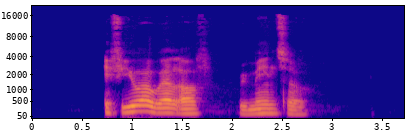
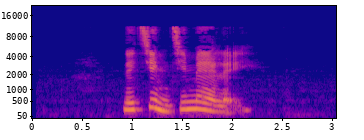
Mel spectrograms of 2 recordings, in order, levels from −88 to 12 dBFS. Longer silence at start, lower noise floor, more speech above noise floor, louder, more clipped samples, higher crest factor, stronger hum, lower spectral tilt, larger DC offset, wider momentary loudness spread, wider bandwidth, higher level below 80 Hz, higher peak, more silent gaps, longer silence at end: second, 0.7 s vs 0.9 s; first, -86 dBFS vs -65 dBFS; first, 66 dB vs 42 dB; about the same, -21 LUFS vs -23 LUFS; neither; about the same, 18 dB vs 18 dB; neither; first, -6.5 dB/octave vs -4 dB/octave; neither; first, 14 LU vs 8 LU; first, 16.5 kHz vs 11.5 kHz; about the same, -66 dBFS vs -64 dBFS; first, -4 dBFS vs -10 dBFS; neither; first, 1 s vs 0.85 s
